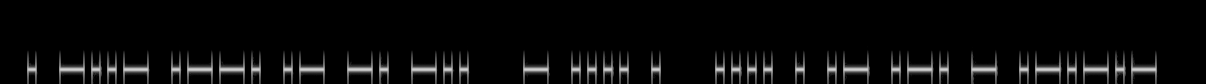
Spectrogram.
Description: Morse code, heard as a keyed tone, about 15 wpm, 700 Hz. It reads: EXPAND THE HEART.
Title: Sentences from Top 1400 Words 15wpm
